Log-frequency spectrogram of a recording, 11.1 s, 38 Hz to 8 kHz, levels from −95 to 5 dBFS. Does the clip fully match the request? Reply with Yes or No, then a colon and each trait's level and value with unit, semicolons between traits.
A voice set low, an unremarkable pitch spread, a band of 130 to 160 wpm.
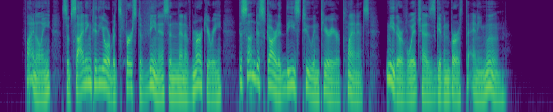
No: very low, 95 Hz; wide, 7.4 semitones; average, 150 wpm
